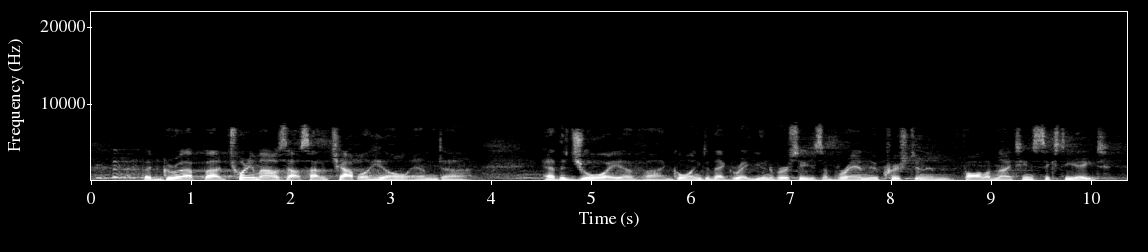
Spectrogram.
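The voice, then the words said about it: Southern US redneck accent. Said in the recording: “come by that Tar Heel thing, honestly, as you'll hear in this redneck accent”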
